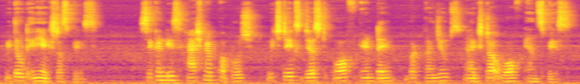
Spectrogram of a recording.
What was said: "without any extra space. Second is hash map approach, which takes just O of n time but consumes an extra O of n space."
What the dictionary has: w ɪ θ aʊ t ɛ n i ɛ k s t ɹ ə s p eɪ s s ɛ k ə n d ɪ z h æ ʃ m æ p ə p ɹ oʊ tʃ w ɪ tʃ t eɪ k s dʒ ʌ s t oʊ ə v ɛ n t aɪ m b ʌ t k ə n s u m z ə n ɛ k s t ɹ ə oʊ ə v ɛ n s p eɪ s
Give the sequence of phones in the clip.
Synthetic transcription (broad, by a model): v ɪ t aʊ t ɛ n i ɛ k s t ɹ ə s p eɪ s s ɛ k ə n d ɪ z h æ ʃ m æ p ə p ɹ oʊ tʃ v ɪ tʃ t eɪ k s dʒ ʌ s t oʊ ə f ɛ n t aɪ m b ʌ t k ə n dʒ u m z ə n ɛ k s t ɹ ə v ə f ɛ n s p eɪ s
